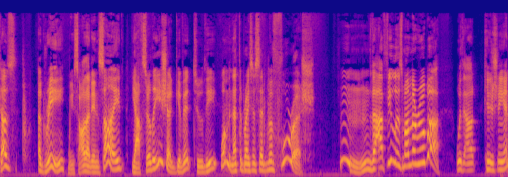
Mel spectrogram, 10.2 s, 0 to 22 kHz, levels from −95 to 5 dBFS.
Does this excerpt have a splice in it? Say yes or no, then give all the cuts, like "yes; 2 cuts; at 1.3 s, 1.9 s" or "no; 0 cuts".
yes; 2 cuts; at 1.4 s, 2.5 s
